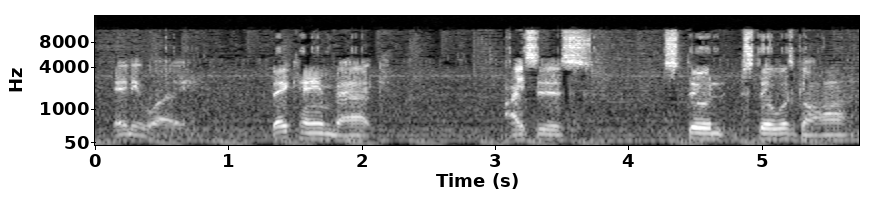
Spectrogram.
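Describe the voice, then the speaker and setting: A man's medium-pitched, fairly even voice at a very slow pace, with long, frequent pauses, audible room echo and music in the background. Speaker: gaming YouTuber. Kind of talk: casual vlog storytelling. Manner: halting, stumbling over words.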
